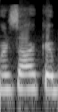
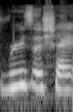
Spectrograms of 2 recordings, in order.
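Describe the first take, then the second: First: The name ends with a hard 'ker' sound. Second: The name ends with a soft 'shay' sound. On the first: The speaker calls it wrong. "I keep calling him Razarker" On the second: The speaker calls it right. "but it's Rizashay"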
